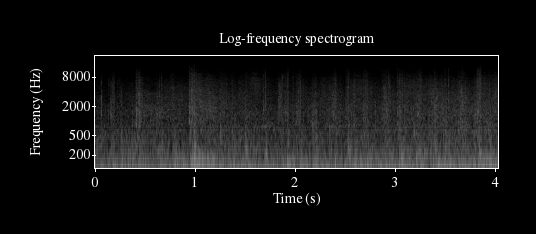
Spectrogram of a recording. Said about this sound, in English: all of my men are actually firing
